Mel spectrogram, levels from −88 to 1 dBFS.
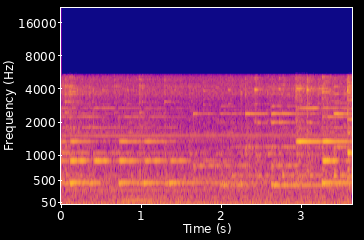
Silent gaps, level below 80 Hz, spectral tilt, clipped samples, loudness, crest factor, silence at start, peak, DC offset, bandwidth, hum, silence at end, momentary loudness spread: none; -36 dBFS; -3.5 dB/octave; under 0.1%; -18 LUFS; 18 dB; 0 s; 0 dBFS; 2%; 5.4 kHz; none; 0 s; 11 LU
